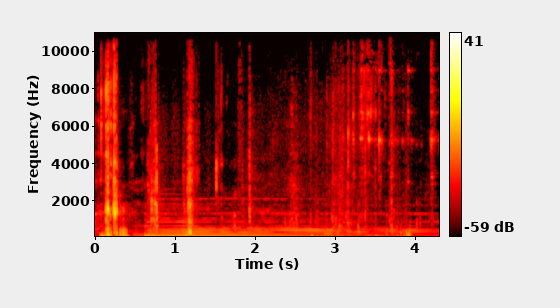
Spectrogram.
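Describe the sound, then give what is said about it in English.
Hard Ricola lozenges being chewed, with a burst of sharp crunches at the start followed by softer, irregular clicking bites over a steady low background hum. “I'm eating these like they're candy. They're not candy. Ricola.”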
